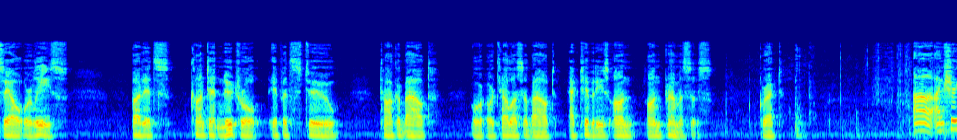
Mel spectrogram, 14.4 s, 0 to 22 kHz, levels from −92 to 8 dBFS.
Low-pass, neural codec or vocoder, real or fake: 7.2 kHz; codec, 16 kHz, 16 kbps, FreqCodec, larger model; fake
